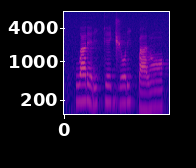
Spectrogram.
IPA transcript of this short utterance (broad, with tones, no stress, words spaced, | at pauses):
wa˦ɾe˧ɾi˦ ke˦d͡ʒo˦ɾi˦ k͡pa˧lɔ̃˦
